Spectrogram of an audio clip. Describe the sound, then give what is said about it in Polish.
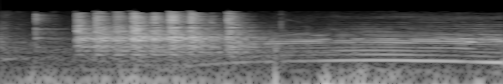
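A young calf in a cowshed lets out one long, drawn-out moo, after a few seconds of rustling and clattering noises. “Tu nieopodal jest obora, w której stoi mały cielak.”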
